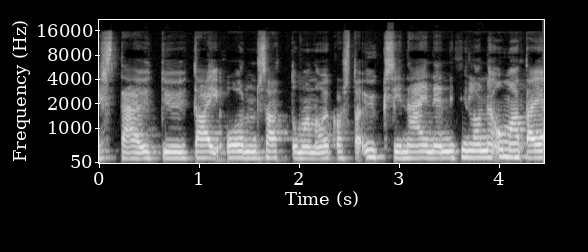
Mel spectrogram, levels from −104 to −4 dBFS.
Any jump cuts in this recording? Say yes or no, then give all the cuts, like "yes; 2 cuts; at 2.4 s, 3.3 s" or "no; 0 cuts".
no; 0 cuts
